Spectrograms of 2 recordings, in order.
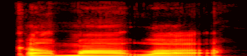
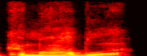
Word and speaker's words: Kamala: is also kind of the way when Trump pronounces her name Kamala oh he was calling her kambla uhhuh and the connected to the drops this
